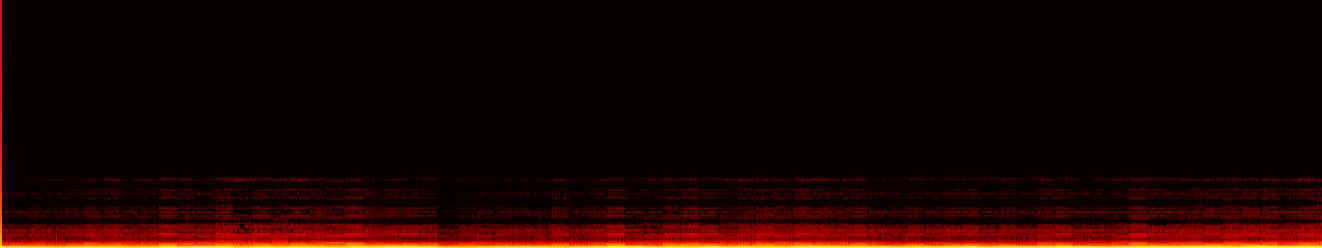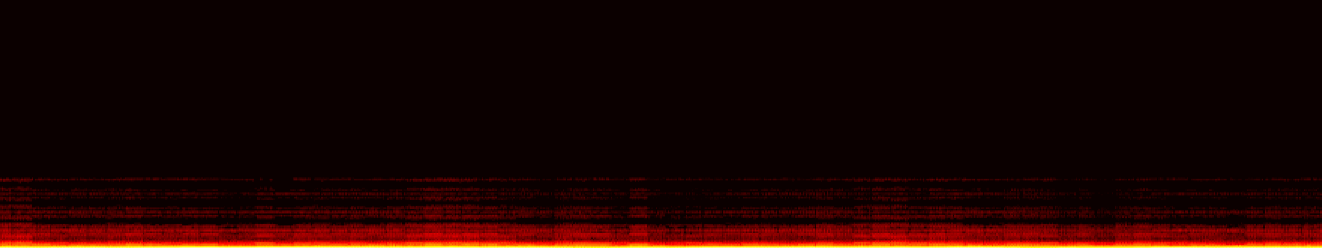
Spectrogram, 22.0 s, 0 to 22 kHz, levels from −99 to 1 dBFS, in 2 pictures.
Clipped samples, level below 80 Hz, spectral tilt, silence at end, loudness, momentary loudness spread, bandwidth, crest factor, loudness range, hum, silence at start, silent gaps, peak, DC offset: under 0.1%; -14 dBFS; -14.5 dB/octave; 0 s; -22 LUFS; 8 LU; 0.5 kHz; 8 dB; 5 LU; none; 0 s; none; -6 dBFS; under 0.1%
